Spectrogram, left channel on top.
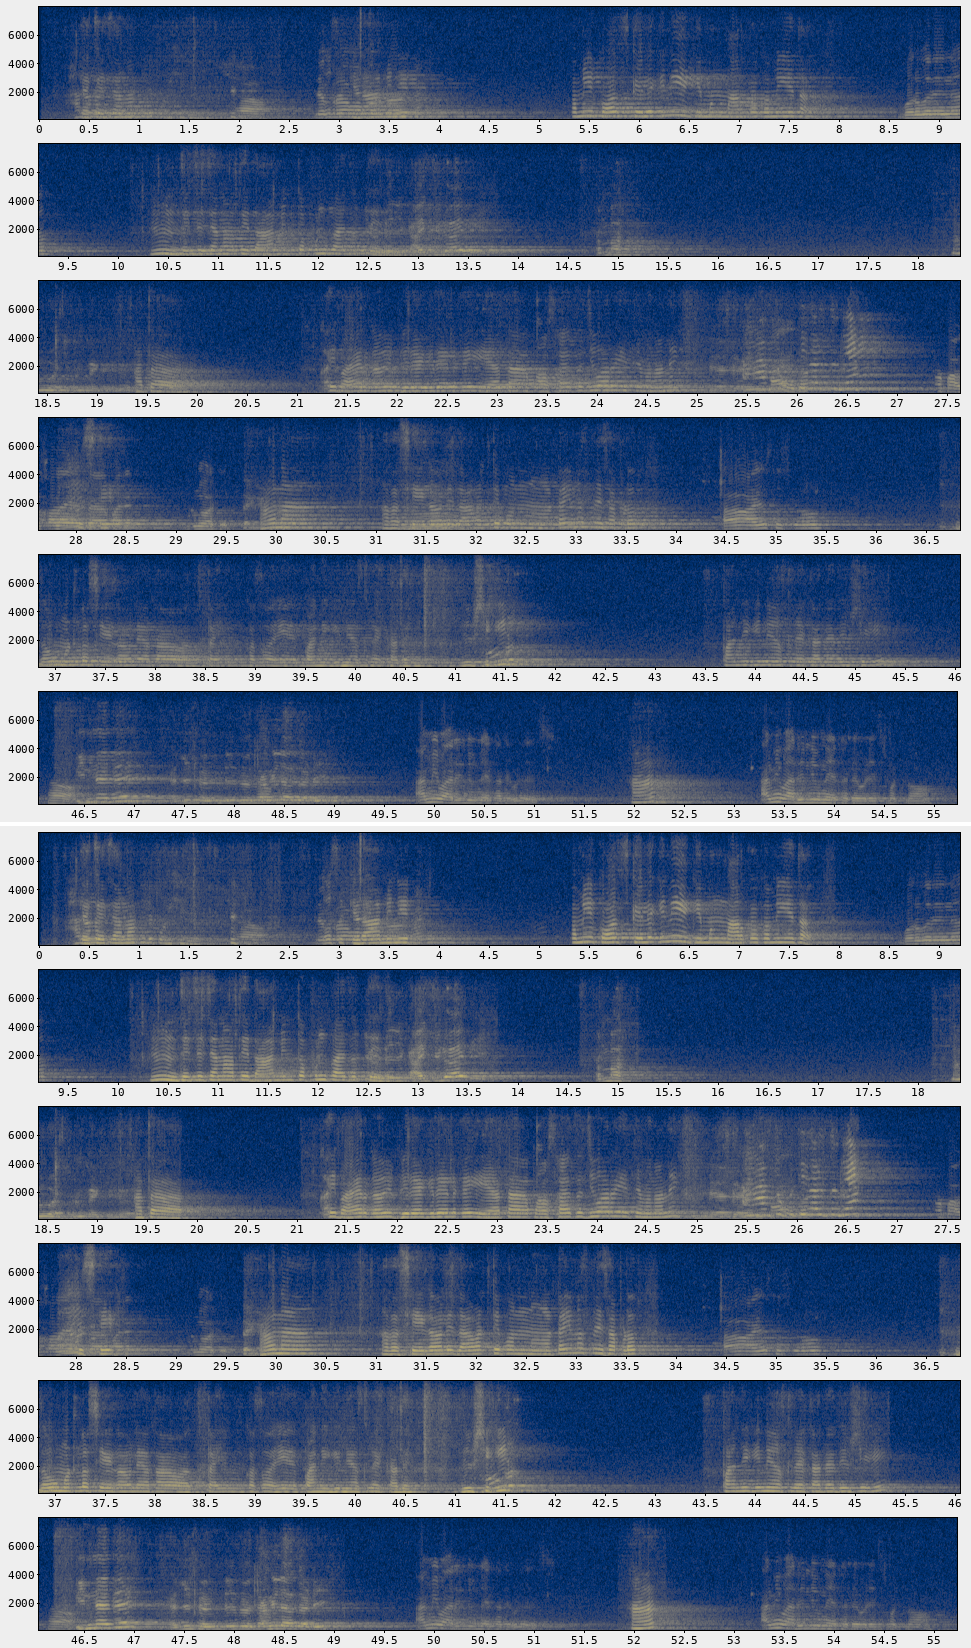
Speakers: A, on the right; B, on the left.
A: हलवले की पैसे येतील.
B: हा. लेकरं
A: हा ते
B: मग
A: कमी
B: करतात
A: क. कॉस केले की नाही की मग मार्क कमी येतात.
B: बरोबर हाय ना?
A: हम् त्याच्याच्या नाव ते दहा मिनिटं फुल पाहिजेत तेला काय किलो आहे ते अममा. नऊ हजार रुपये किलो आहे आता. काही बाहेर गावी फिराय गिरायला काही येता पावसाळ्यात जीवावर येते म्हणा नाही. हा
B: काय
A: तू
B: आहे
A: भीती
B: गं
A: घालतो
B: पावसाळा यायचा
A: रे.
B: पाण्यात वाटत
A: हो ना. आता
B: हम्म
A: शेगावले जा वाटते पण टाईमच नाही साप. पडोच.
B: हा आहेच तसं
A: जाऊ म्हटल शेगावल्या आता टाइम कस हे पाणी गिणी असलं एखादे. दिवशी कि पाणी गीनी असलं एखाद्या दिवशी
B: हा
A: कि नजर खाली थंडीनं
B: ज-
A: चांगलं गडी.
B: आम्ही वारी लिऊन एखाद्या वेळेस.
A: आ?
B: आम्ही वारी लिहऊ न एखाद्या वेळेस म्हटलं.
